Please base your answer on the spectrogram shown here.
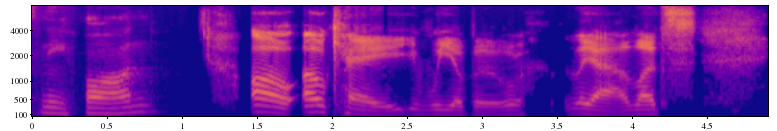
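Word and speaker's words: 日本: will say Trad I must correct you you mispronounced it it's not nepon it's Nihon oh okay weeaboo yeah let's yeah if you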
